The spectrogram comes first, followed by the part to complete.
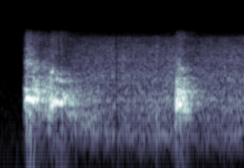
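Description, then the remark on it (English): A pet dog barks twice, a longer first bark followed by a short pause and a second, sharper bark, with no one talking over it. “My dog wants to say a word before we close out.”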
